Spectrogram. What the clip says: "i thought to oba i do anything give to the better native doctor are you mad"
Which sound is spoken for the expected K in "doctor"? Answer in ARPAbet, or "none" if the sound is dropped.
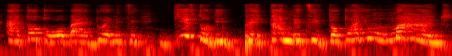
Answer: none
